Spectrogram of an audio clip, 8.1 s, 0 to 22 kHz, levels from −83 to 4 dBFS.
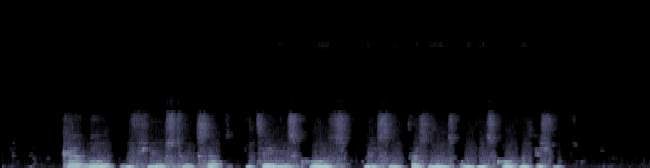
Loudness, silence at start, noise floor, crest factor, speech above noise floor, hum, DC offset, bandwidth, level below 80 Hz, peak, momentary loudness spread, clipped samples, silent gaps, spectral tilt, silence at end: -25 LUFS; 0.8 s; -67 dBFS; 14 dB; 43 dB; none; under 0.1%; 7.2 kHz; -48 dBFS; -10 dBFS; 9 LU; under 0.1%; none; -8.5 dB/octave; 1.1 s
